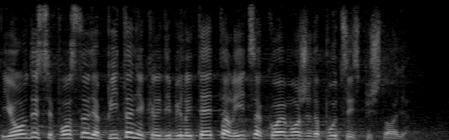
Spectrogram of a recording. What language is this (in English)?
Serbian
